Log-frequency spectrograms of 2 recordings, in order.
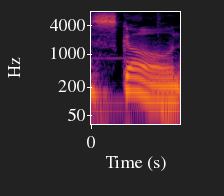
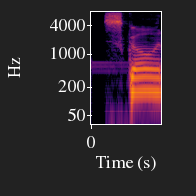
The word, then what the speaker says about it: scone: This is clearly a scone. And we absolutely pronounce it scone rather than scone. Scone as in cone rather than scone as gone.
